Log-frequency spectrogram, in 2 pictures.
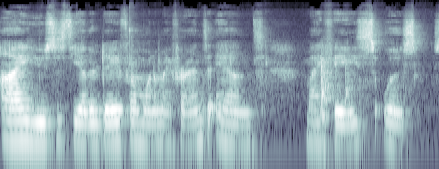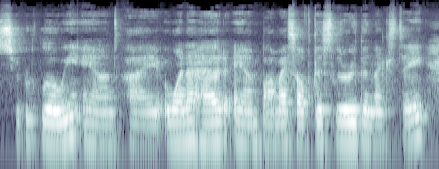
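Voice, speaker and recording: A woman's fairly low, monotone voice at a moderate pace, flat in intonation, with noticeable background noise. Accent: American. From Miami, Florida. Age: 20s. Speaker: lifestyle vlogger. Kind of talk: casual get-ready-with-me chat.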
